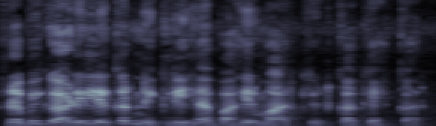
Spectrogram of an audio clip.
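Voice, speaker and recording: A woman's voice: medium pitch, fairly even intonation, fast talker, sharp tone, lightly acted. A woman voicing a worried middle-aged mother. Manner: anxious.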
